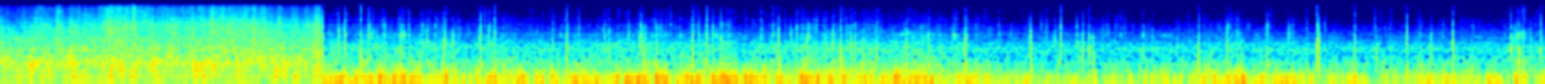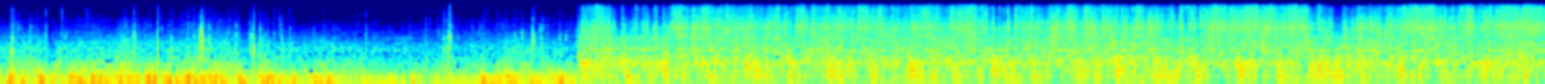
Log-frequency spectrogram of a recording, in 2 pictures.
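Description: Rain in a tornado-producing storm: for most of the stretch, many sharp raindrop taps over a deep rumble. About two-thirds in it changes abruptly to a steady rushing hiss of wind-driven rain.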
